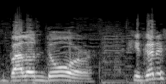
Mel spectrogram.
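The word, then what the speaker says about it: Ballon d'Or: like BBA fans said it's not Balon D it's bondor if you're going to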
